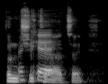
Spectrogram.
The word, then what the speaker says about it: puncicate: Punchicate, which is apparently means to insult an enemy by stabbing them in the buttock.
